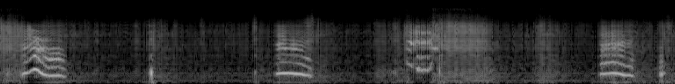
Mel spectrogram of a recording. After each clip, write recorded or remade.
remade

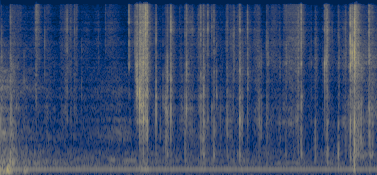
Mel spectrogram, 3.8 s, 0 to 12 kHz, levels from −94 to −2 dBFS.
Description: remade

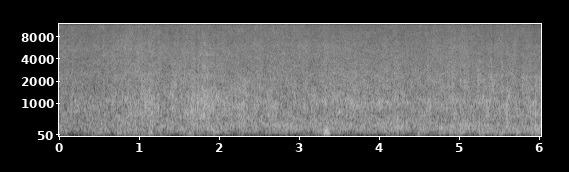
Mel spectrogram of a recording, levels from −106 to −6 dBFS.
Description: remade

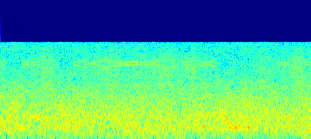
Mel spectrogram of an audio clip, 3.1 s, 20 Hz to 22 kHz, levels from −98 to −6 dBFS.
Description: recorded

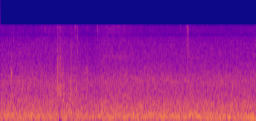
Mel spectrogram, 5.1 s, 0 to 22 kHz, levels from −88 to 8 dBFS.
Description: recorded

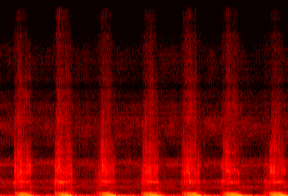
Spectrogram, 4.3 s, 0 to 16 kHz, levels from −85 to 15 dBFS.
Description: remade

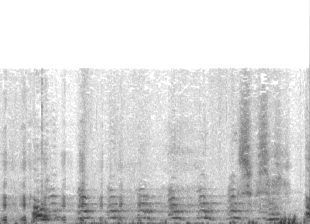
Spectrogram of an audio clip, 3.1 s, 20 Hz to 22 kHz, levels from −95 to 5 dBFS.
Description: recorded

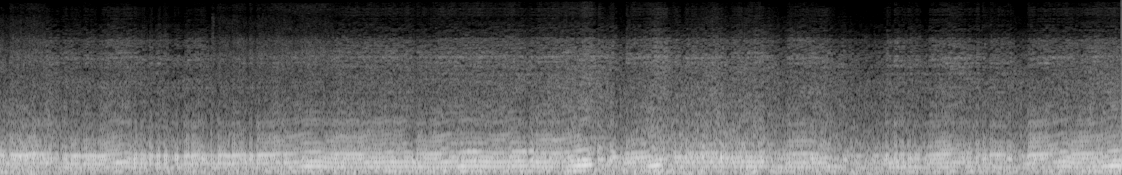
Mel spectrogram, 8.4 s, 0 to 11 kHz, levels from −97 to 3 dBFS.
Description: recorded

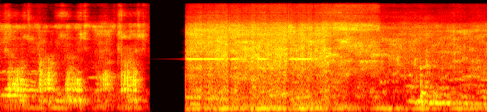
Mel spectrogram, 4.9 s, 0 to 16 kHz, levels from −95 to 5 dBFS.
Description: remade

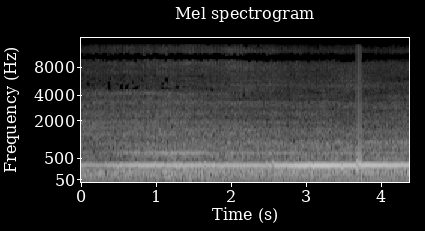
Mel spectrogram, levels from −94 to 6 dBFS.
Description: remade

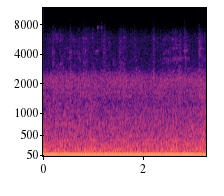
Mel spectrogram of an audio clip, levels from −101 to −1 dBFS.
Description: recorded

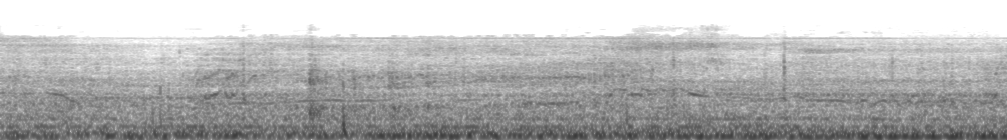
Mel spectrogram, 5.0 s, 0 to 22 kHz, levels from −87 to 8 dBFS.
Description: recorded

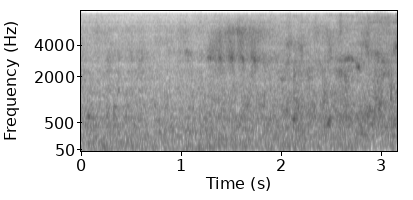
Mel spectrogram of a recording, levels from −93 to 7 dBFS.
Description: remade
